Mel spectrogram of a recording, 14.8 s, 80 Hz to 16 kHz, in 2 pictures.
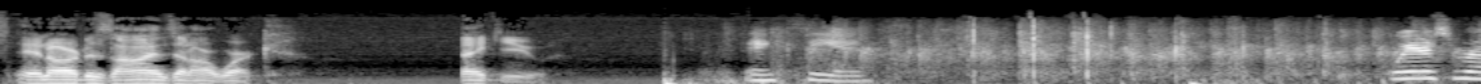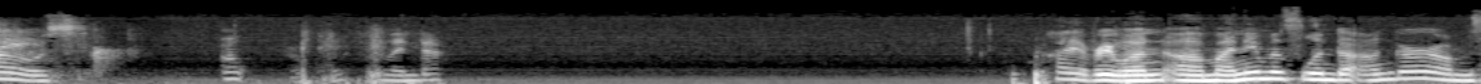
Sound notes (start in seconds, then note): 3.7 applause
